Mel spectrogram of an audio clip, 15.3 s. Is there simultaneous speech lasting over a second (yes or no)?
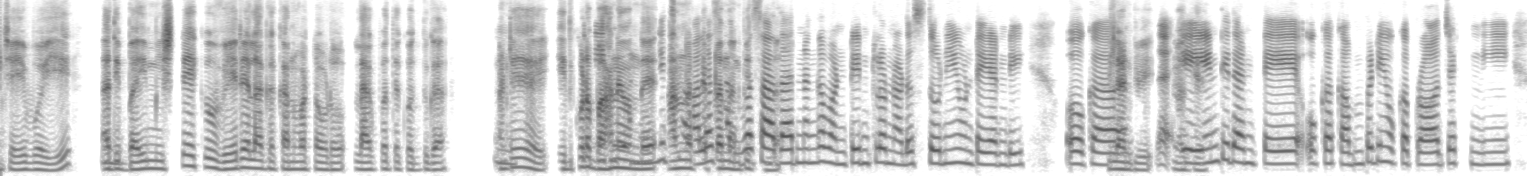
yes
